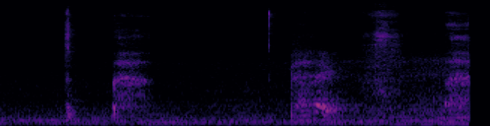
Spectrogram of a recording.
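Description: Quick sharp inhalations build up, then breathy bursts of air in a quiet room: a sneeze.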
